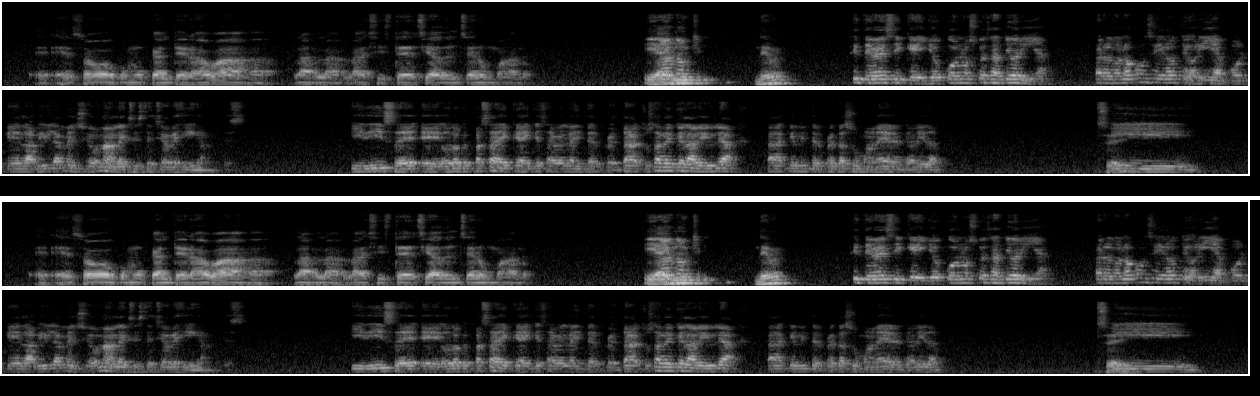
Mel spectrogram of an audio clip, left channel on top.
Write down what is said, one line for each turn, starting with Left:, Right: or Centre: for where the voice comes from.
Right: eh, eso como que alteraba la, la, la existencia del ser humano. Y
Left: O
Right: hay
Left: no,
Right: muchos, dime,
Left: si te iba a decir que yo conozco esa teoría, pero no lo considero teoría porque la Biblia menciona la existencia de gigantes. Y dice, eh, o lo que pasa es que hay que saberla interpretar. Tú sabes que la Biblia, cada quien la interpreta a su manera en realidad.
Right: sí,
Left: Y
